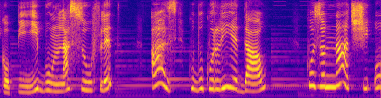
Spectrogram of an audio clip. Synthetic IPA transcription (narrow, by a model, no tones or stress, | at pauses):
ko̞pibunlasufle̞t̪ | azʲ | kubukuɾije̞d̪aw | ko̞zo̞nat̪sʲʃio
